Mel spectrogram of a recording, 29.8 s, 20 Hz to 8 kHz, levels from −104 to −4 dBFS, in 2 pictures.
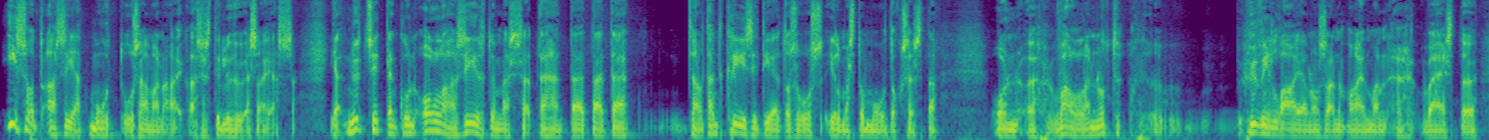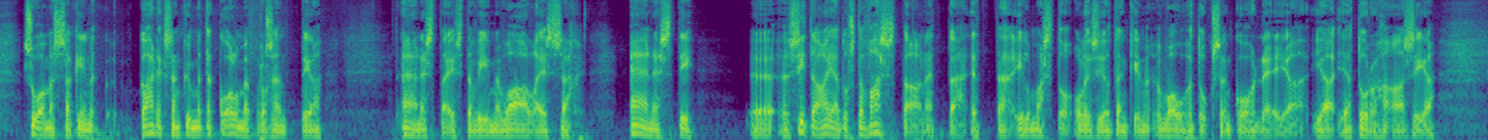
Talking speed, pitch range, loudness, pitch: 90 wpm, 80-110 Hz, -21 LUFS, 90 Hz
